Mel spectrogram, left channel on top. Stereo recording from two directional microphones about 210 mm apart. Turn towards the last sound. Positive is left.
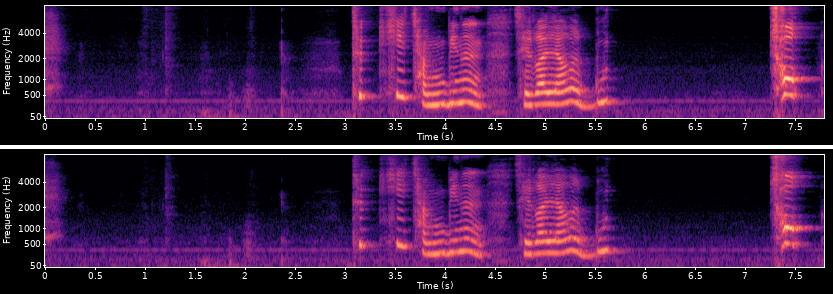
turn(degrees=40)  # may be behind; listen again after turning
